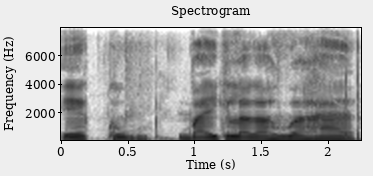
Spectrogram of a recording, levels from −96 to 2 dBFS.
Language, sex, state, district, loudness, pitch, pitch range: Hindi, male, Jharkhand, Palamu, -15 LUFS, 160 Hz, 145-170 Hz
